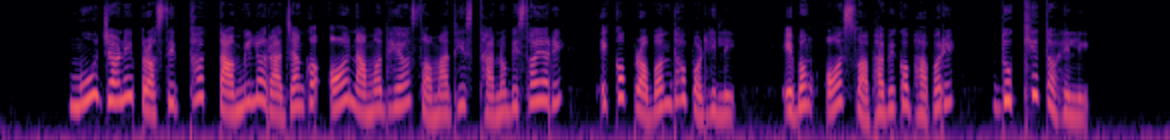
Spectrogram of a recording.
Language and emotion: Odia, sad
